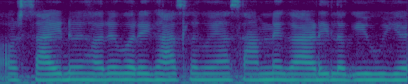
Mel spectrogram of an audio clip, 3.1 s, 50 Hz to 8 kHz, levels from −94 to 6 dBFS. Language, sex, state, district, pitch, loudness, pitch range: Hindi, female, Bihar, Sitamarhi, 210 Hz, -44 LUFS, 210-215 Hz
